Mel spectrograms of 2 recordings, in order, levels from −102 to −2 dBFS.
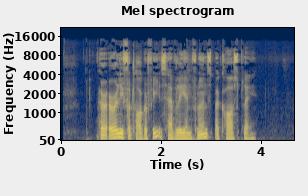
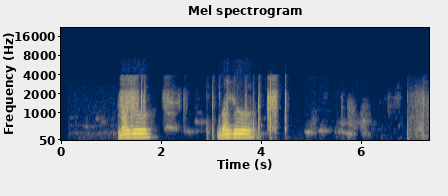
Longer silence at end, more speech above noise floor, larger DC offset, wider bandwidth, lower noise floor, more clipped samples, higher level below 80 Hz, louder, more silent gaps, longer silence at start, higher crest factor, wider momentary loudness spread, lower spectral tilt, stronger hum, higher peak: second, 0.8 s vs 3.05 s; second, 45 dB vs 59 dB; neither; first, 15 kHz vs 4 kHz; second, -62 dBFS vs -72 dBFS; neither; first, -48 dBFS vs -54 dBFS; about the same, -18 LUFS vs -16 LUFS; neither; second, 0.7 s vs 1.15 s; about the same, 18 dB vs 18 dB; second, 12 LU vs 19 LU; second, -4.5 dB/octave vs -12 dB/octave; neither; about the same, -2 dBFS vs -2 dBFS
